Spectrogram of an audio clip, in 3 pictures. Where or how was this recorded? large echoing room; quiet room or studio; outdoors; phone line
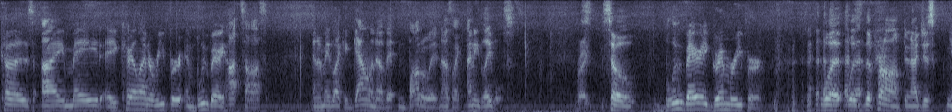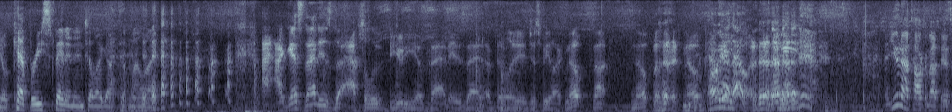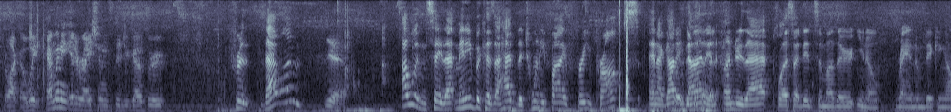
outdoors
